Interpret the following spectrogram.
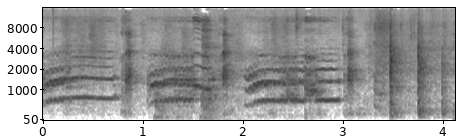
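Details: Dog in a funny pet compilation giving drawn-out, tonal whining howls, each about half a second to a second long, sliding slightly downward and repeated several times, then a few sharp short noises near the end.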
